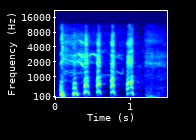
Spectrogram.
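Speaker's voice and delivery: a quick high laugh, far up the range; high burst of laughter. Real, not acted. Laughing at own joke about everyone being crazy, high laugh. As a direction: break into a bright laugh.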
